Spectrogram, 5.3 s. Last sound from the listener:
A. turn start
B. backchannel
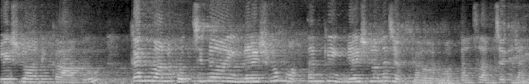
A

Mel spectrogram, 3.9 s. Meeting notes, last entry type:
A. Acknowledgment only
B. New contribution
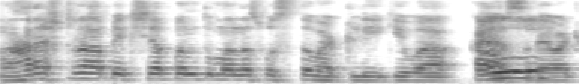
B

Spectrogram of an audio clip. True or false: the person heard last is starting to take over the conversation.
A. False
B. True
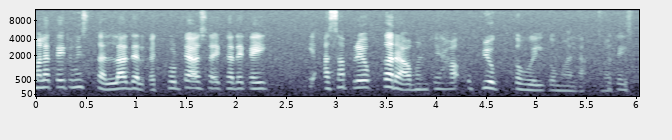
B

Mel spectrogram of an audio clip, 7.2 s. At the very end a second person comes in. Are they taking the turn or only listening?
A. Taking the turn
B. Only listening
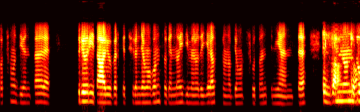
B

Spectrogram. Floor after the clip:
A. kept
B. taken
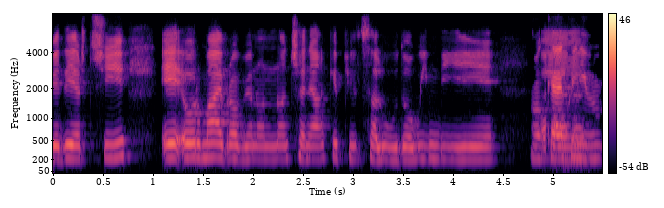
B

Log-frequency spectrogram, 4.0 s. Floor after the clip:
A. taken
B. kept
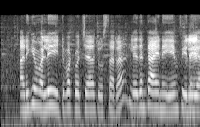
A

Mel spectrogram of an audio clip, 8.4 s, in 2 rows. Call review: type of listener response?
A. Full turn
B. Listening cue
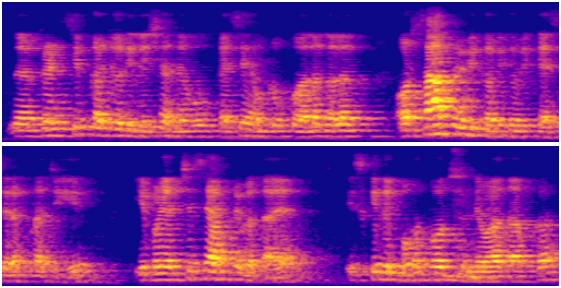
B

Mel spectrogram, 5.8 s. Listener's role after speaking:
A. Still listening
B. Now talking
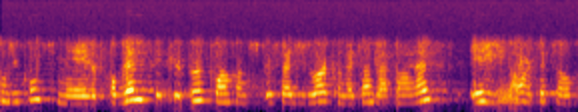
A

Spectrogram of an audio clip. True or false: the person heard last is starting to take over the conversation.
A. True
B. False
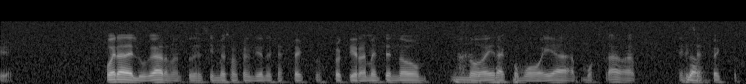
A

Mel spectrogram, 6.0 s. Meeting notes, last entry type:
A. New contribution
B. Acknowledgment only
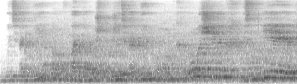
B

